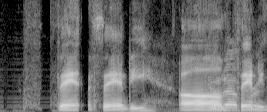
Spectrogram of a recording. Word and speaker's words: Thandie: I'm not sure how you pronounce Thandie Newton. Thandie Newton. That's British Taffy, actress. That's Tandy Taffy Newton.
